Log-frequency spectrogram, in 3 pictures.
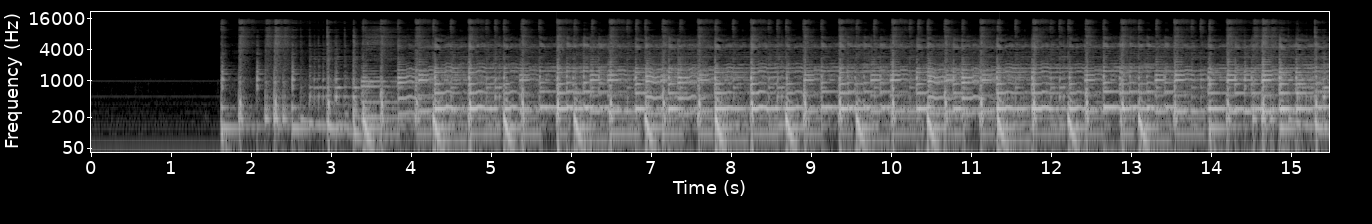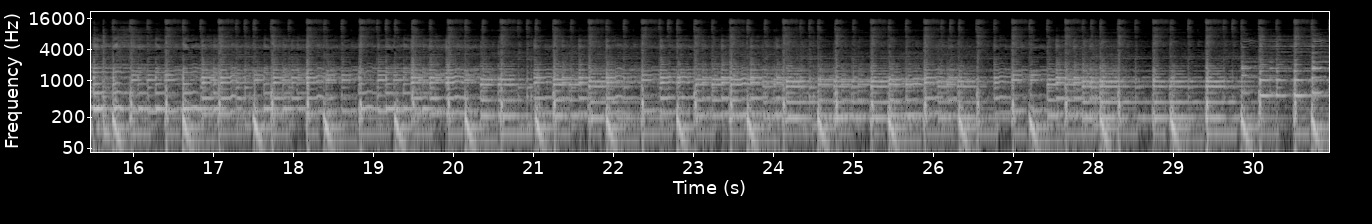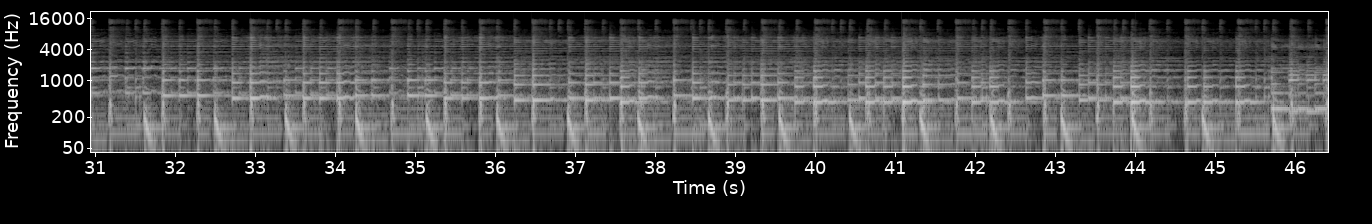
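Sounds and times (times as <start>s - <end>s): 
Korg PA 55 electronic keyboard: 3.3s - 46.4s.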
